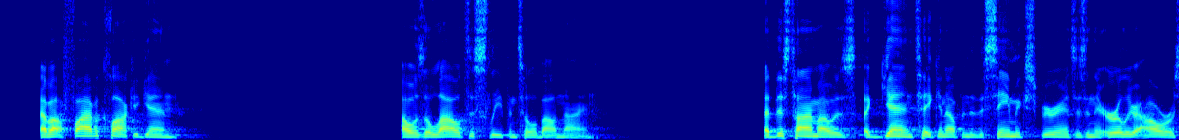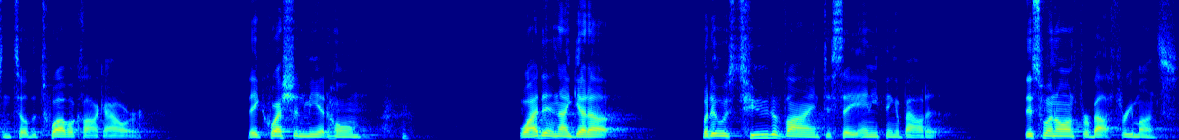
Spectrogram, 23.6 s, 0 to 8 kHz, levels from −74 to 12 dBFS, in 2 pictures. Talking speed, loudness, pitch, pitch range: 155 wpm, -30 LUFS, 115 Hz, 105-125 Hz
